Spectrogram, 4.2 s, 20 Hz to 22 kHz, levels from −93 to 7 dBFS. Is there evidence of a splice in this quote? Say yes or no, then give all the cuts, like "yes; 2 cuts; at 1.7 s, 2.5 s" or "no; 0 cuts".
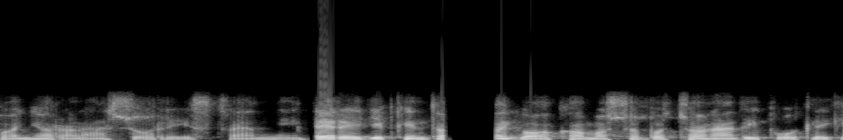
yes; 1 cut; at 1.5 s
